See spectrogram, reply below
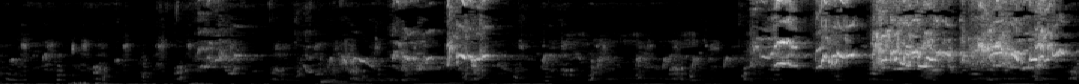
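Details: Parrot making scattered short scratchy chirps that build into a louder run of harsh, grating screeches near the end, with a low hum in the background.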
